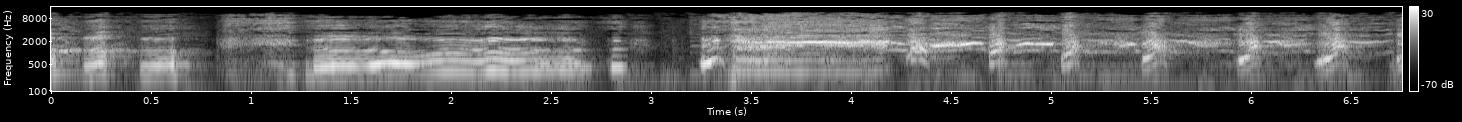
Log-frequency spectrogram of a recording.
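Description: Laughter over music on an added soundtrack: a wavering, sing-song laugh, then a string of short rising laughs, a few a second.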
